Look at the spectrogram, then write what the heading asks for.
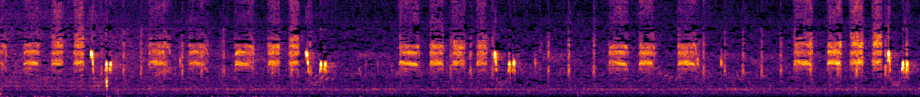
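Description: Birds calling in several bouts of rapid, pulsed high chirps, with a steady faint hum underneath.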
